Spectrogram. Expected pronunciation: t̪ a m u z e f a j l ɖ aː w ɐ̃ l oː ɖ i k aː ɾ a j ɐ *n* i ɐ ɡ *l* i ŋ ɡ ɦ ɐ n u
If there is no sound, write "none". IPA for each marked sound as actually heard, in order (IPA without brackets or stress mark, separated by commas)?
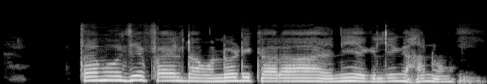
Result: n, l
